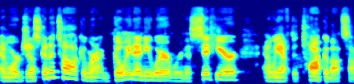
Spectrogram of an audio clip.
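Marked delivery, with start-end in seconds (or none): none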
